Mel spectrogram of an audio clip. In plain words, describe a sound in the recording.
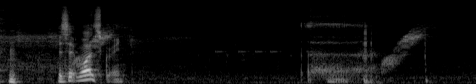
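Buttons on a handheld game console click softly.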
